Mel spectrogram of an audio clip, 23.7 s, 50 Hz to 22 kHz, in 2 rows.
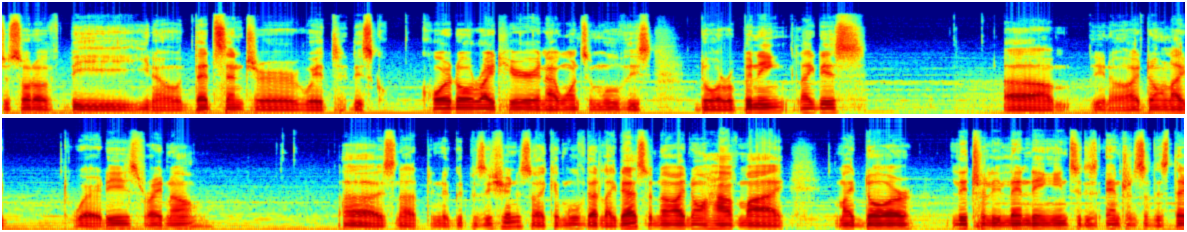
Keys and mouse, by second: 0.0 z, 5.6 Tab, 6.5 a, 7.2 z, 8.0 z, 8.9 c, 16.0 click, 17.0 z, 19.6 click.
